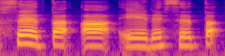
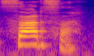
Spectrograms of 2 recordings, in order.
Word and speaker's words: zarza: misma pronunciación por ejemplo en España la palabra Zarza compuesta por Z a rza a se pronuncia Zarza mientras que en las Islas Canarias y Andalucía simplemente sería sarsa y bueno es precisamente de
